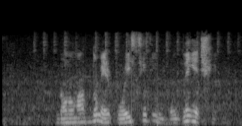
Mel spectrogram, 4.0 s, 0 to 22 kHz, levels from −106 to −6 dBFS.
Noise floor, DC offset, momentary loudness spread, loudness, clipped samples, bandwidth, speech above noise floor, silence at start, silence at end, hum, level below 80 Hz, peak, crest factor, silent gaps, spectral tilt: -68 dBFS; under 0.1%; 10 LU; -44 LUFS; under 0.1%; 8 kHz; 24 dB; 0.05 s; 0.1 s; none; -72 dBFS; -24 dBFS; 22 dB; none; -3.5 dB/octave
